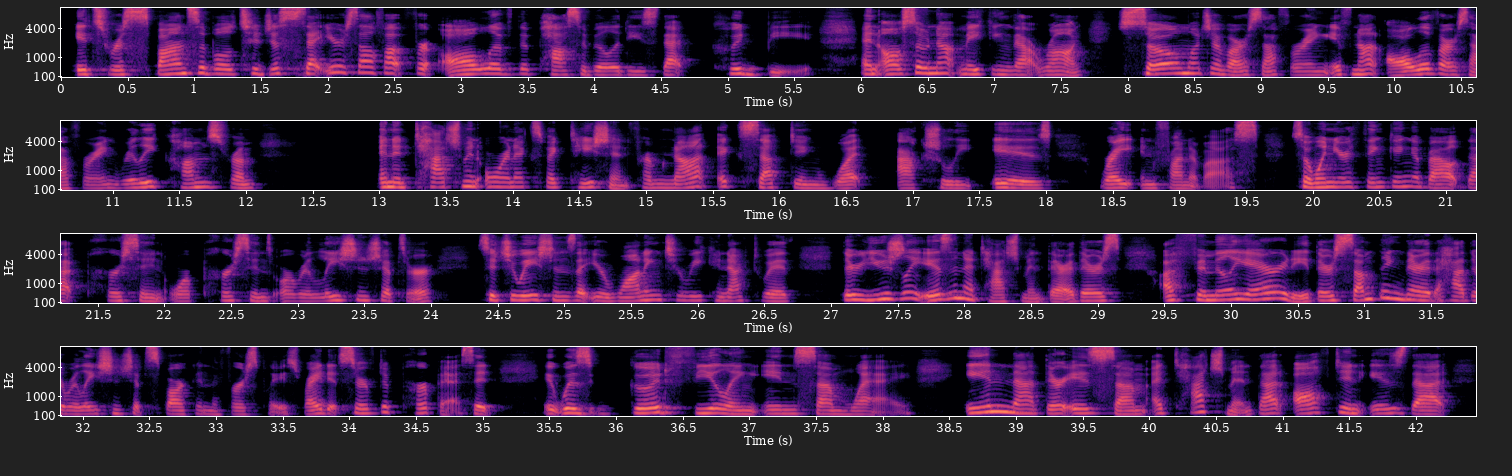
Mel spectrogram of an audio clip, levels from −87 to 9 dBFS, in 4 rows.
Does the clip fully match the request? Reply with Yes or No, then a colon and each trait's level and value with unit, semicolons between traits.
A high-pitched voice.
Yes: high, 200 Hz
